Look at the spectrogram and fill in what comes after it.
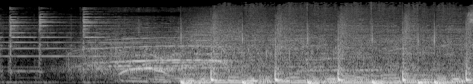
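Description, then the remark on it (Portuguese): A wrestling ring bell clangs several times in quick succession, its bright metallic ring hanging in the air, before a loud roaring crowd and steady rhythmic thumping take over. “Bora, então toca a sineta aí”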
